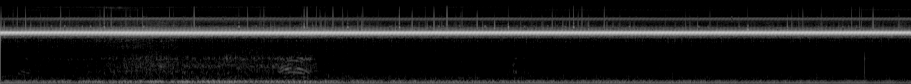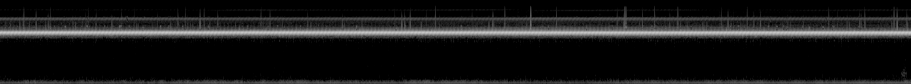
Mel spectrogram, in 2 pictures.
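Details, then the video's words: A wild cricket sounding one long, loud, high-pitched trill throughout, with brief faint voices early and a low steady hum. "Suara jangkrik paling nyaring"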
